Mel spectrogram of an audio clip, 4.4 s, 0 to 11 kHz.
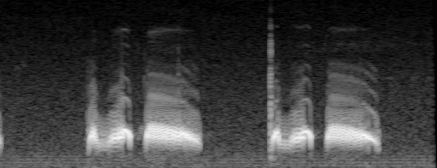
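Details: Spotted dove calling to draw in wild doves: two matching calls about 1.8 seconds apart, each a wavering short coo then a longer, level, softly falling croon, with a brief click between them.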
